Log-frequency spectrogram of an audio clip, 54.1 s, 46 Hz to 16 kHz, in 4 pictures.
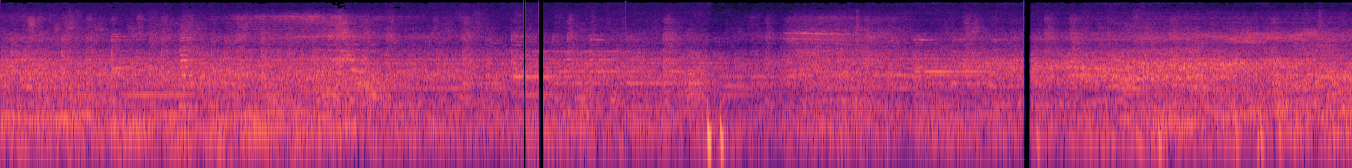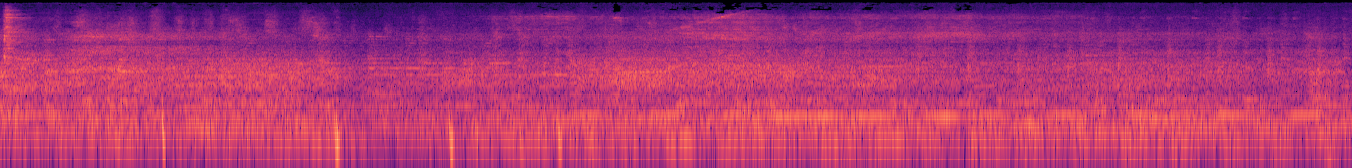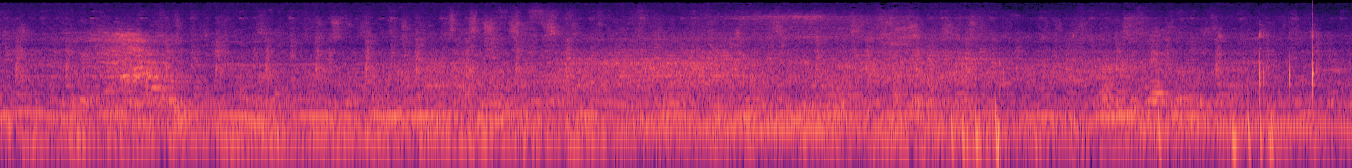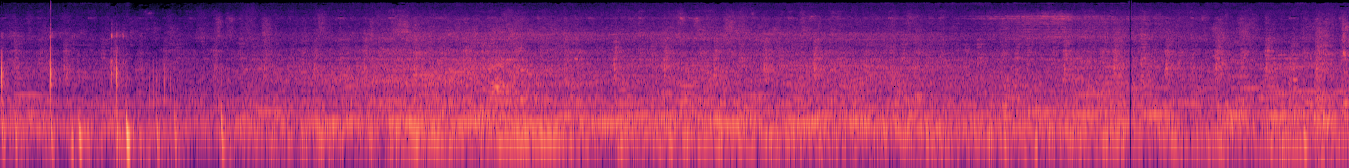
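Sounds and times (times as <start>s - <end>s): dense rushing sound over loudspeakers: 10.0s - 29.7s, 31.6s - 51.5s.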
